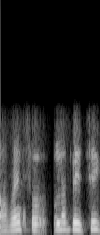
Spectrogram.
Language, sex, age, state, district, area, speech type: Tamil, female, 30-45, Tamil Nadu, Theni, rural, conversation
